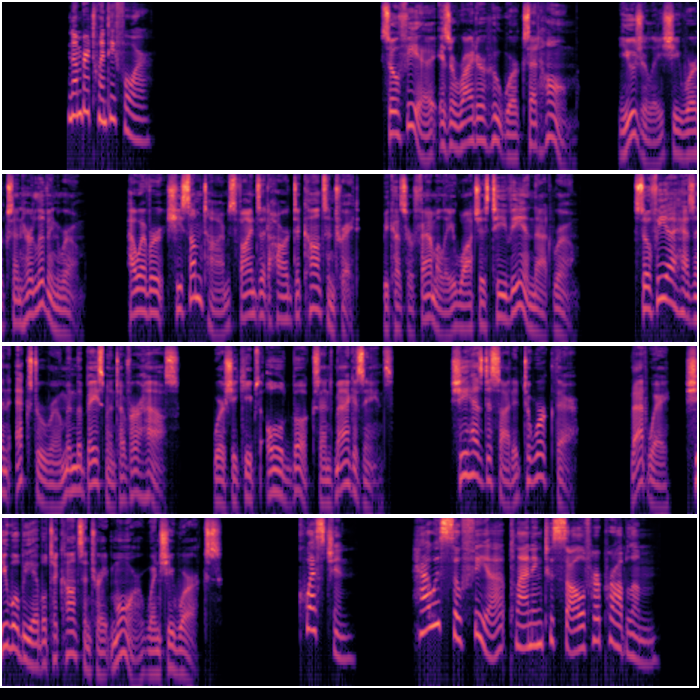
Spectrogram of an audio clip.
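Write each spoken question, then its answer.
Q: How is Sophia planning to solve her problem?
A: By working in the extra room in her basement.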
